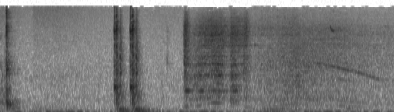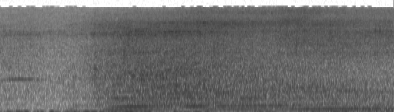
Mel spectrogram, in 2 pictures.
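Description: A car door thunks shut, then an engine cranks and starts, revving up as the car pulls away to drive someone back to the bus station; the steady engine drone builds and rises in pitch as it drives off.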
